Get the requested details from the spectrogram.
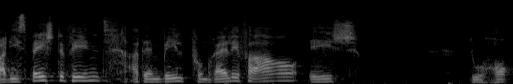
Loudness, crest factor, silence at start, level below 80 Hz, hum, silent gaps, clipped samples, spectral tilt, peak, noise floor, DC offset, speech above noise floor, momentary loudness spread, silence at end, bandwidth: -39 LUFS; 20 dB; 0 s; -76 dBFS; none; none; under 0.1%; -4 dB/octave; -20 dBFS; -77 dBFS; under 0.1%; 38 dB; 9 LU; 0.05 s; 11.5 kHz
